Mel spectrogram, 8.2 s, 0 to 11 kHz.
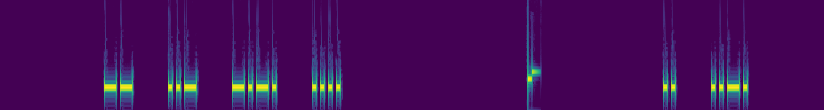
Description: Morse code, heard as a keyed tone, about 30 wpm, spaced as for 17 wpm, 700 Hz. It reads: MUCH IF
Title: 3x Character Spacing - Top 200 Words - 30wpm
